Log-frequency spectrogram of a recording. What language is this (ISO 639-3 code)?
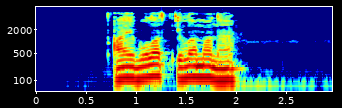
bak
